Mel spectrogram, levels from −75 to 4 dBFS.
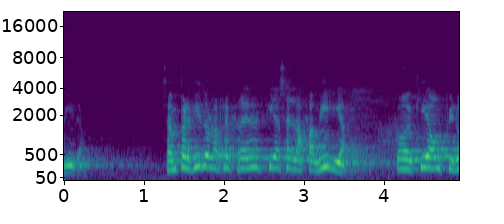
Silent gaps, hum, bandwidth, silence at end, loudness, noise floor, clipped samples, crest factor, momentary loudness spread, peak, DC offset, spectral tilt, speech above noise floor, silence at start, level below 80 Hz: none; none; 7.6 kHz; 0 s; -27 LUFS; -57 dBFS; under 0.1%; 18 dB; 16 LU; -10 dBFS; under 0.1%; -8 dB/octave; 31 dB; 0 s; -68 dBFS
